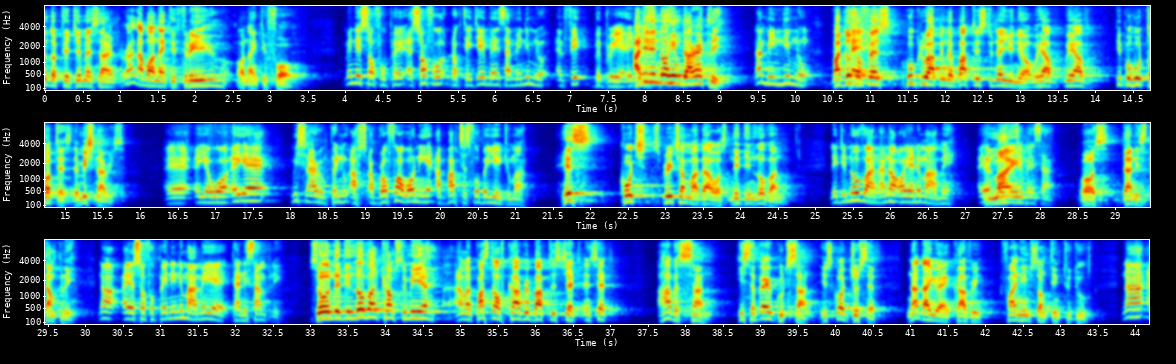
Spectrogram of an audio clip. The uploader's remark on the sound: Sermon preached at CBC Shiashie Campus on Sunday September 25, 2022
